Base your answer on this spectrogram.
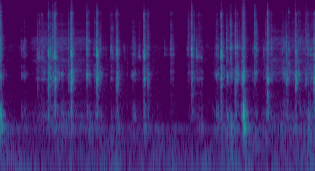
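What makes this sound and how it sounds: Fingertips of both hands type on a full-size plastic mechanical keyboard with white and grey plastic keycaps. About two dozen quick, bright clicks land in uneven bursts with brief pauses, each dying away almost instantly.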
